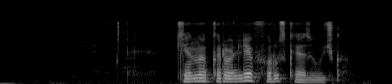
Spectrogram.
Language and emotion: Russian, neutral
